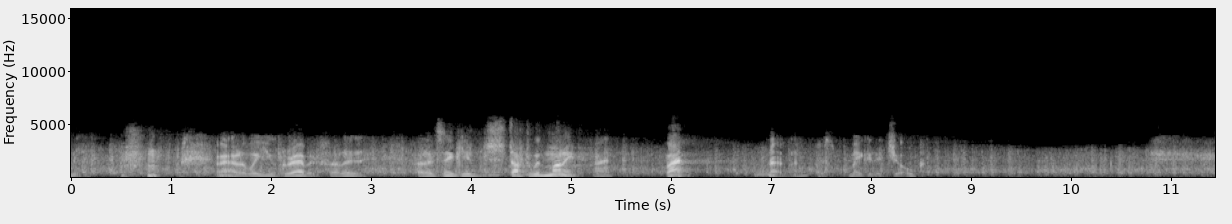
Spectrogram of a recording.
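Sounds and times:
passenger train rolling along its rails: 0:00.0 - 0:11.4
speech: 0:01.5 - 0:06.3, 0:06.9 - 0:08.7.

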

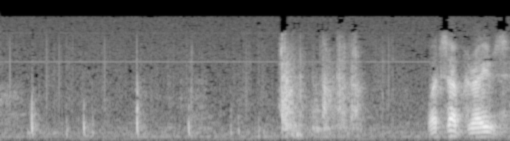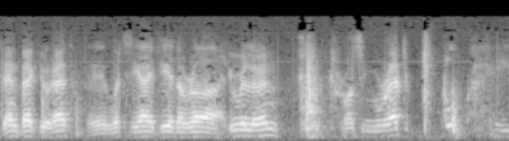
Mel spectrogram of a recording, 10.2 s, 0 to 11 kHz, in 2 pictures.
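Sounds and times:
rush of broadband noise: 0:00.0 - 0:10.1
soft footsteps: 0:00.2 - 0:02.7
speech: 0:04.3 - 0:10.1.

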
